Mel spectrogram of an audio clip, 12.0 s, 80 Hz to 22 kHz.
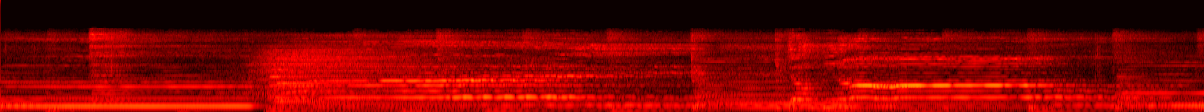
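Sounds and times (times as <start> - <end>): double bass: 0.0 - 12.0
guitar: 0.0 - 12.0
man singing: 0.0 - 12.0
piano: 0.0 - 12.0.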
